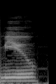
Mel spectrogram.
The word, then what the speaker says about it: Mew: all must hell and his name begins with me and rhymes with two except for not at all but there's actually two Pokemon that I got to go catch and um one's Mew and the other's meww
